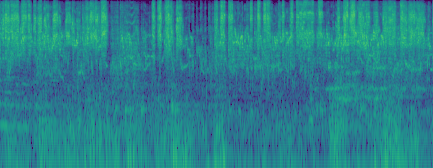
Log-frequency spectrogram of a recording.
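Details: Happy budgerigars in an aviary colony chatter continuously with dense, high, scratchy chirps and rapid twittering that overlap into a steady wash. Brief lulls near two and four seconds, with no other clear sounds.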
